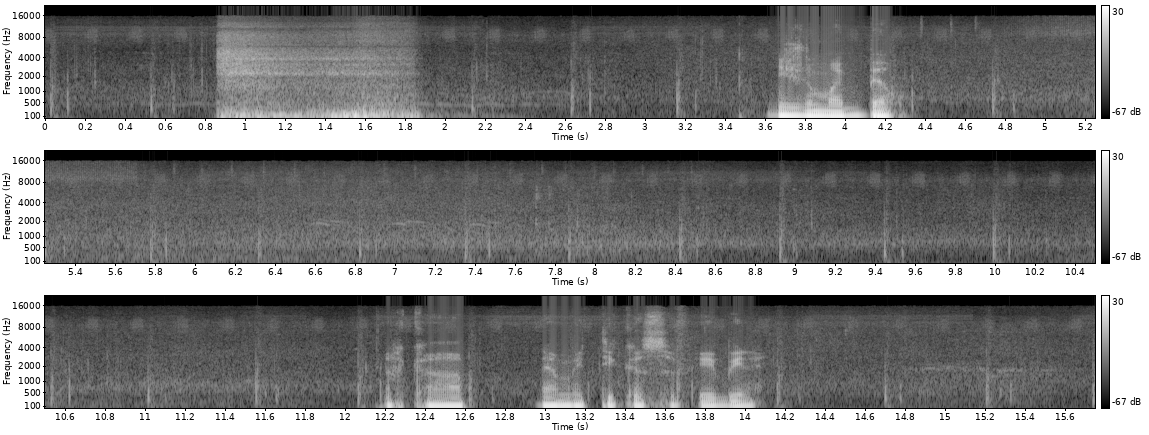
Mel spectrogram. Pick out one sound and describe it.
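Footsteps crunch on a dusty road.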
